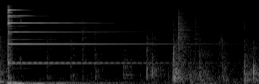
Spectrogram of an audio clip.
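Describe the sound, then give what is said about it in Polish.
A single bright ring of a hand bell rung to summon a servant, struck once and left to hum and fade slowly, while a few soft knocks and shuffling sounds follow. No one speaks. “Pan dzwonił?”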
